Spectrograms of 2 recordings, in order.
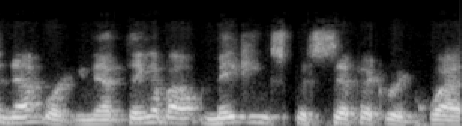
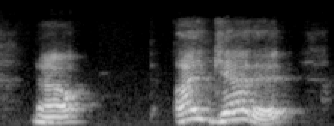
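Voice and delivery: plain

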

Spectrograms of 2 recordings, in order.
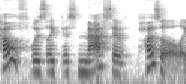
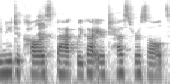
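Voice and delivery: voice full of terror; 3 semitones lower, 7 dB quieter than usual. Retelling a call from a new gynecologist's office: imitating a terrified caller. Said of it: "voice of terror on the phone".

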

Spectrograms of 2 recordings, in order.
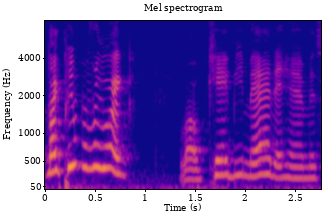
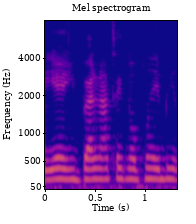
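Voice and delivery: low, hushed, close-in half-whisper; 4 semitones lower, 8 dB quieter than usual. Retelling what a partner said during sex: imitating a man half-whispering. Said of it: "whispering in my ear".

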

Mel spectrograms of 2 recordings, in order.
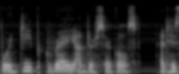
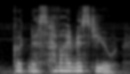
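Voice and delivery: whispering, breathless, out of breath; 2 semitones higher, 3 dB louder than usual. Stealing a moment alone in the parlor after dinner, a man, whispered breathlessly. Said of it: "Basil whispered breathlessly".

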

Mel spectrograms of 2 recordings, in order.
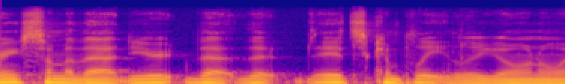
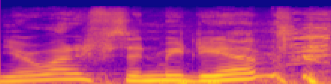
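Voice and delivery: drawn-out, high, loud put-on Irish brogue; 8 semitones higher, 5 dB louder than usual. Joking with the other speaker about torching his beer: put-on irish accent. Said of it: "before you go into the Irish".

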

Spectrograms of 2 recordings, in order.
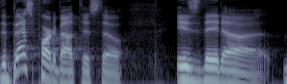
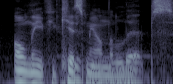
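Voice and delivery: put-on flat deadpan, much lower and quieter; 6 semitones lower, 6 dB quieter than usual. Retelling the other person's reply, said looking the speaker dead in the eye, imitating a deadpan delivery.

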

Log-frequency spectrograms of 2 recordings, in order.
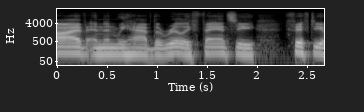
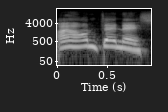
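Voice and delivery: terrible put-on British accent, very high; 14 semitones higher, 4 dB louder than usual. Retelling a college prank of meeting strangers: terrible British accent. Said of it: "a terrible British accent".

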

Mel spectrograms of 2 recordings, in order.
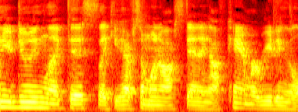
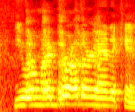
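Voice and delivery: scream, pitched much higher; 11 semitones higher than usual. Describing a show's flashback overlay, the speaker imitates Ewan McGregor screaming. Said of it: "Ewan McGregor is screaming at Anakin".

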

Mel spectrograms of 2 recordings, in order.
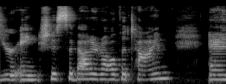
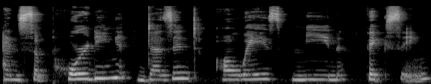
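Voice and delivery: slow, drawn-out, measured, deliberate emphasis. Speaker addresses the husbands in the audience, saying it slowly. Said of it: "Do you hear how I said that slowly?".

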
